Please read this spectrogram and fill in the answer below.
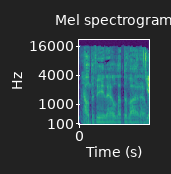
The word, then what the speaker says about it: Alderweireld: Alderweireld.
